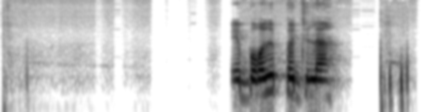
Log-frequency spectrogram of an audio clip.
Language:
Eton (Cameroon)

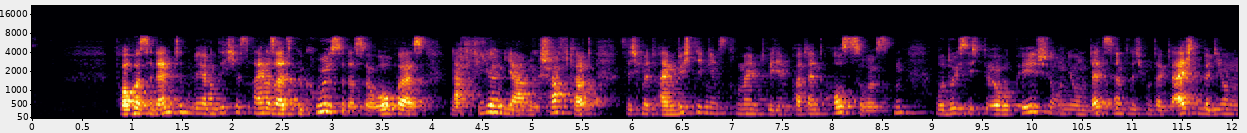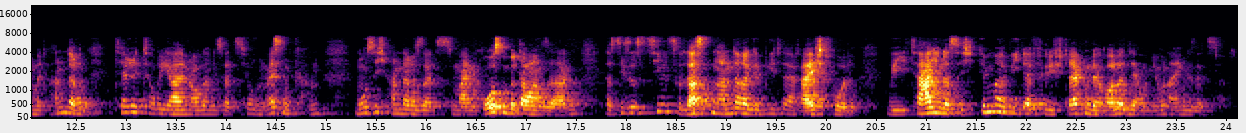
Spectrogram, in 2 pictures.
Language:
German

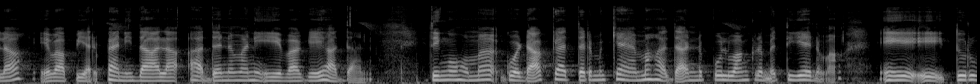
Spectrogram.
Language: Sinhala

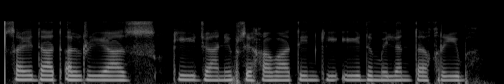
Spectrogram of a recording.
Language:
Urdu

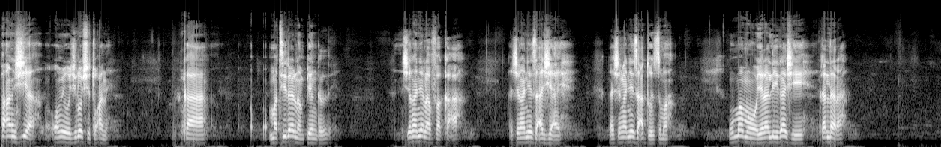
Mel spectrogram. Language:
Dagbani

